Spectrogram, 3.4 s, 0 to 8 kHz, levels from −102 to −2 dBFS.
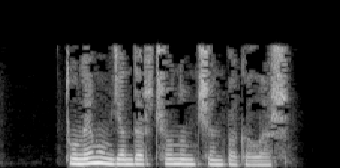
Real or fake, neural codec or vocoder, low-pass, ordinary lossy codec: real; none; 7.2 kHz; MP3, 24 kbps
